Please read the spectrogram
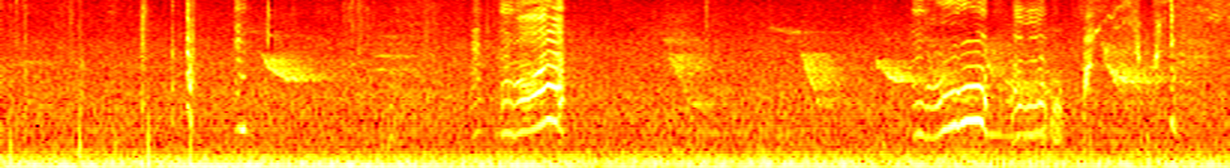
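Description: High animal calls: two louder squealing calls that rise in pitch and bend, about three and a half and six and a half seconds in, among short chirps and clicks, over a steady low hum.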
